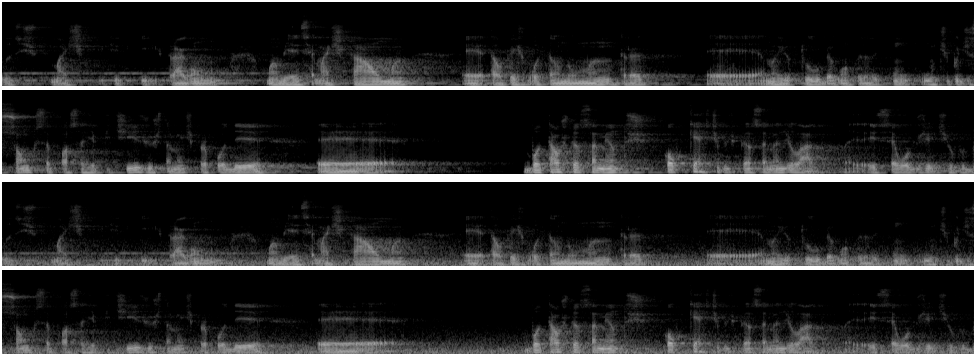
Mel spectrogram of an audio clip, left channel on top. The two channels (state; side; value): noise; right; rumble, 9 dB below the sound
